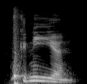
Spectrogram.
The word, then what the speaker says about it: knieën: Then knees, knieën. Both my knees hurt. Mijn beide knieën doen pijn. So again, the emphasis is on the one syllable that is there. So I have to place the en and the double dot on the final E.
